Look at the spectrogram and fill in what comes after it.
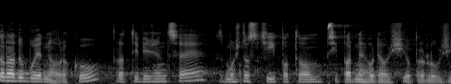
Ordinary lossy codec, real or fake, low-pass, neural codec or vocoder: MP3, 96 kbps; real; 7.2 kHz; none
